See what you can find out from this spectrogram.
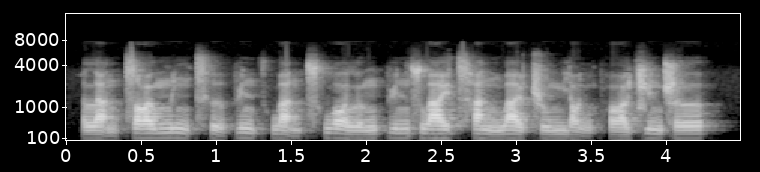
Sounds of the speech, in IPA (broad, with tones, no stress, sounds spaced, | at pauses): l a̰˨˩ n t͡s ɑ˥ ʊ̯ m i˥˩ ŋ t͡sʰ ɹ̩˨˩ p y˥˩ n t̪ʰ w a̰˨˩ n t͡sʰ w ɔ˥˩ l ʊ˧˥ ŋ p y˥ n s w a˥ ɪ̯ t͡sʰ a˥˧ n n̪ w a˥˩ ɪ̯ ʈ͡ʂ u˧˥ m j ɑ̰˨˩ ŋ pʰ ɑ˧˥ ʊ̯ t͡ɕ y˥˩ n ʂ ɤ˥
